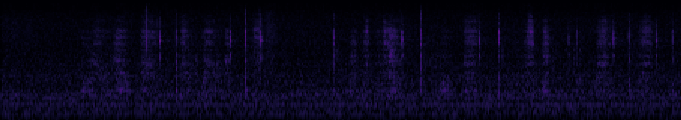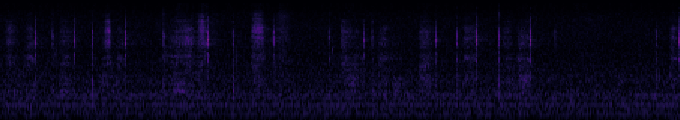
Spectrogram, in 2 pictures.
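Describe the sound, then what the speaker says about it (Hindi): Chalk or marker writing numbers on a board during a maths lesson, a steady run of close scratchy strokes and taps with a constant background hum, no talking. "जो वो संख्या होगी यहाँ पर लिखेंगे"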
